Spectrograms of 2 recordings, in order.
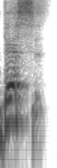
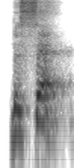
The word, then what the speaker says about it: Bessette: F Kennedy Jr Weds Carolyn Caroline Carolyn Carolyn Besson Bessette that's how you pronounce it present and they got married in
